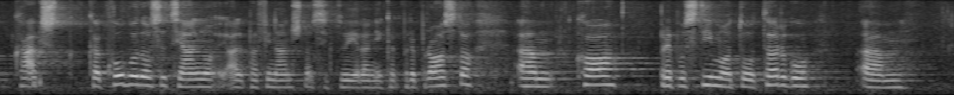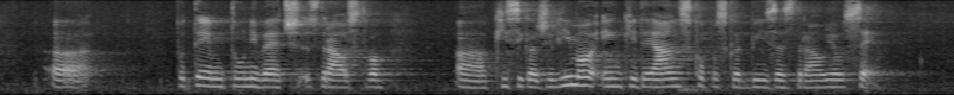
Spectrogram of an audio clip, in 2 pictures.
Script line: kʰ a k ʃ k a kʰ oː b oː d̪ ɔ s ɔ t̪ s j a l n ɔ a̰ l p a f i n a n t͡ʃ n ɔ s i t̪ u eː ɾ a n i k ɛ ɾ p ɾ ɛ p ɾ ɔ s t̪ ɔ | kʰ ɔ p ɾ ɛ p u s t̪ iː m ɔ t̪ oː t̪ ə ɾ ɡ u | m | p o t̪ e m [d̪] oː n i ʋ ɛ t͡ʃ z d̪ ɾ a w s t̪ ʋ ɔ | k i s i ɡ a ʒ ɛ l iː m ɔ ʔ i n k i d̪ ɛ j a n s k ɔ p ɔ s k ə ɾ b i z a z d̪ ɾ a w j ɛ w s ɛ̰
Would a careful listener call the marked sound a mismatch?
yes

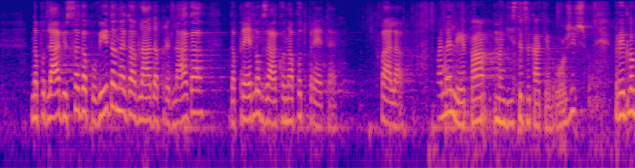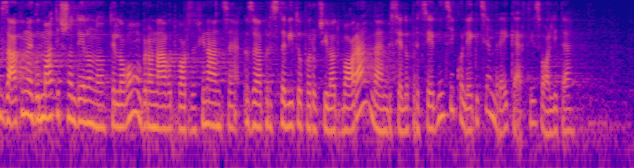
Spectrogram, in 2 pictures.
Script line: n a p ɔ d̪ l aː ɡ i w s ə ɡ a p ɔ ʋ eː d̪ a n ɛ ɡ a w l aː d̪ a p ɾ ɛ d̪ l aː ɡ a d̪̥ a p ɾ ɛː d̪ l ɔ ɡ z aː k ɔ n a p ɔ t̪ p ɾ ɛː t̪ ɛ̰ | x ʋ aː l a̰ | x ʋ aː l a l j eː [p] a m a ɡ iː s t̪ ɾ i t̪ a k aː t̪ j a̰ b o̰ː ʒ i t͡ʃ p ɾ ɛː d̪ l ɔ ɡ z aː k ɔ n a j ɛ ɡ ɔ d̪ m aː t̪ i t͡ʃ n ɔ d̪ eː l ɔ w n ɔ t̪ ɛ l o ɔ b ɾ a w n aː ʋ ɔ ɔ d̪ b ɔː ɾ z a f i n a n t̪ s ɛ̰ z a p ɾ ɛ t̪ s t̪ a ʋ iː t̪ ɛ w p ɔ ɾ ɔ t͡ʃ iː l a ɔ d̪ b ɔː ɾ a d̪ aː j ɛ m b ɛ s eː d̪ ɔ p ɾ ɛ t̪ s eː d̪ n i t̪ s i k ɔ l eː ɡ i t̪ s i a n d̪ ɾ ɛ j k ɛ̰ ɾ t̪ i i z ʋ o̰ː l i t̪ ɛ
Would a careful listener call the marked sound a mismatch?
no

